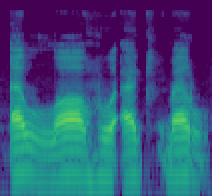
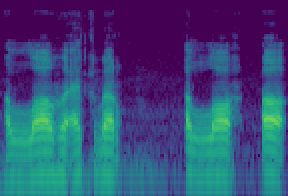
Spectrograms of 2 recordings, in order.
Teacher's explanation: kemudian masuk kalimah Allah tebah kerana sebelumnya baris atas Allah ha pastikan A itu betul-betul nipis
